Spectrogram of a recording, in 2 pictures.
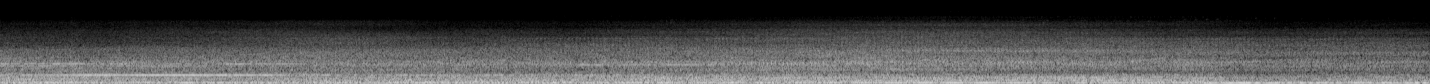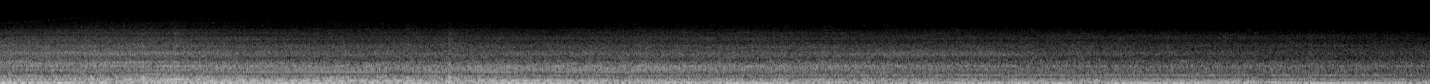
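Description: Diesel train running through the station: a loud, steady low rumble of engine and wheels that eases gradually over the second half.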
